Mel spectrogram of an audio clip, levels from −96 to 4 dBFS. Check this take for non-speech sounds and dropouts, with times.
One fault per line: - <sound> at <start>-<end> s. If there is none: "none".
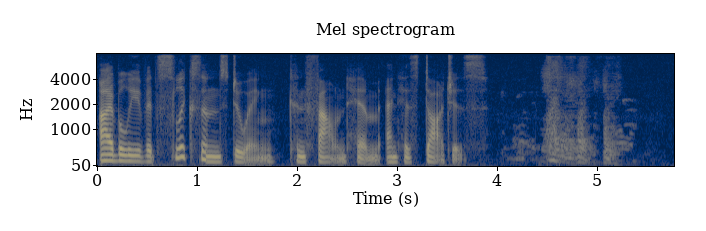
- sniff at 4.0-5.6 s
